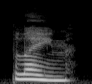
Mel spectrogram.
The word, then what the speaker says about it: blame: Blame, b l a m e, blame，字母 a 发它本身的音 a，末尾的 e 不发音。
